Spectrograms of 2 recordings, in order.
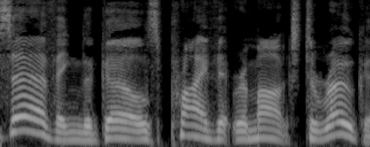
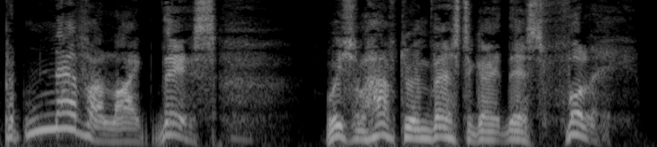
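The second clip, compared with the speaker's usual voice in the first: amazed Colgan. Acted. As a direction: savour the wonder.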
